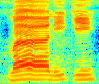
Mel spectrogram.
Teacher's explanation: Pada bacaan maliki di lafal ma ada hukum tajwid berupa mad tabi'i, yaitu adanya fathah bertemu dengan alif, panjangnya 2 harokat, maliki. Kemudian kaf di sini ada huruf kasrahnya, maka sempurnakan kafnya, jangan seakan-akan diputus.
